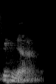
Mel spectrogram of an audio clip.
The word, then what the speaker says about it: Vijnana: Vijnana. Have you heard about this? Somebody writing here. Chan, WH. Found it. You nailed it down. Vijnana. What is Vijnana? What is Vijnana? Mano, Chitta, Vijnana. What is Vijnana?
